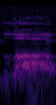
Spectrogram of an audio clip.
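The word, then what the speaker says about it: Lah: Law, Very is that good. right pronunciation?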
